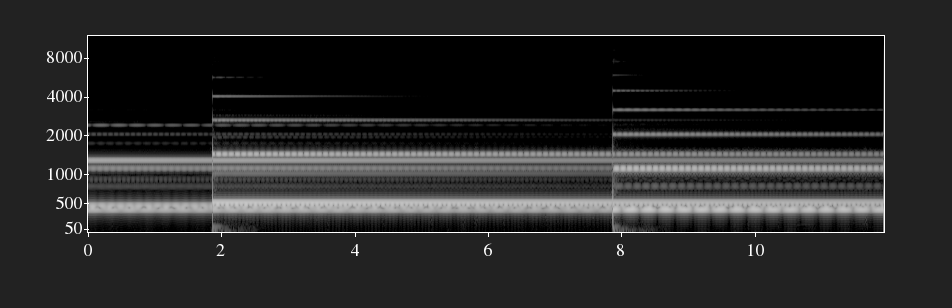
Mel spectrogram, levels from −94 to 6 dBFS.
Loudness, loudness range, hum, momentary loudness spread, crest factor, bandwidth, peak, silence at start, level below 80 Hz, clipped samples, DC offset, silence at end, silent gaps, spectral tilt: -22 LUFS; 2 LU; none; 6 LU; 12 dB; 4.7 kHz; -10 dBFS; 0 s; -72 dBFS; under 0.1%; under 0.1%; 0 s; none; -6.5 dB/octave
